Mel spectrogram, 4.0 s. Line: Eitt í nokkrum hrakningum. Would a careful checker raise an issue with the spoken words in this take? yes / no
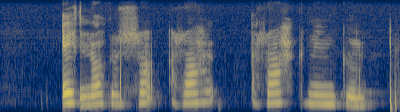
no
